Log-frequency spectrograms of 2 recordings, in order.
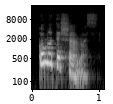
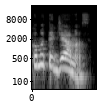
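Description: First: The double L is said as an sh sound. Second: The double L is said as a dzh sound. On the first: This is how it is said in Argentina or Uruguay. "в Аргентині чи в Уругваї ця подвійна Л читається як Ш" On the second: This is how some listeners hear other speakers say it. "українське вухо чує у іншого носія на місці оцього, що я кажу «ї», «дж»"

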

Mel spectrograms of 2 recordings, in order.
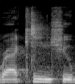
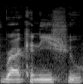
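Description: First: It has no vowel between 'kin' and 'shu'. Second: It has an extra 'i' between 'kin' and 'shu'. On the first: The speaker calls it wrong. "I've been saying Rakinshu" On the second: The speaker calls it right. "but it's Rakinishu"

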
